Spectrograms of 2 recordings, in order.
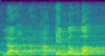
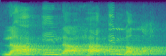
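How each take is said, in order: First: The first vowel in 'la' is cut short. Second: The first vowel in 'la' is held long. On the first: Surely there is a god other than Allah. The speaker calls it wrong. "Tapi kalau dibaca la pendek" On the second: There is no god except Allah. The speaker calls it right. "Ini kalau dibaca la panjang"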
